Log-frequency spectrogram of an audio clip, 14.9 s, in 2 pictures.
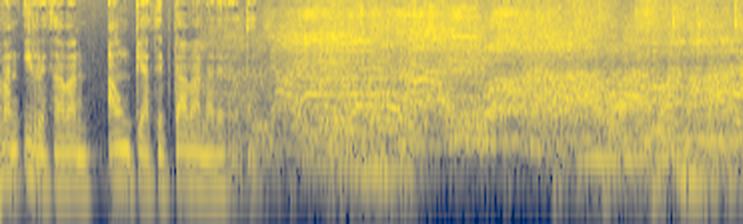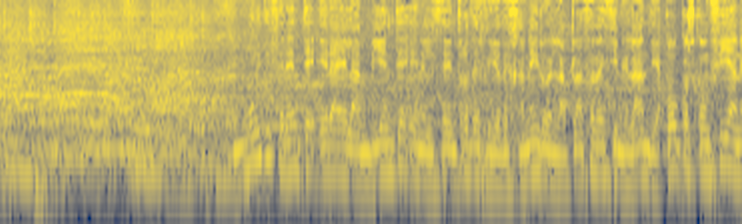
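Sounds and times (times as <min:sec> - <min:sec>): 
speech: 0:00.0 - 0:02.5, 0:10.0 - 0:14.8
crowd celebrating in a city square: 0:02.4 - 0:14.8
scattered whoops and chants: 0:02.6 - 0:09.8.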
